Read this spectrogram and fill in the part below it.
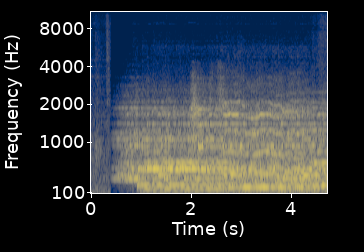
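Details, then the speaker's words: JBL JRX200 speaker bought secondhand, playing music: dull, boomy, very bass-heavy sound with the top end missing; blown tweeter, only the woofer playing. "it sounds okay it's very bass heavy but there's not much on the top end of the audio spectrum"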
